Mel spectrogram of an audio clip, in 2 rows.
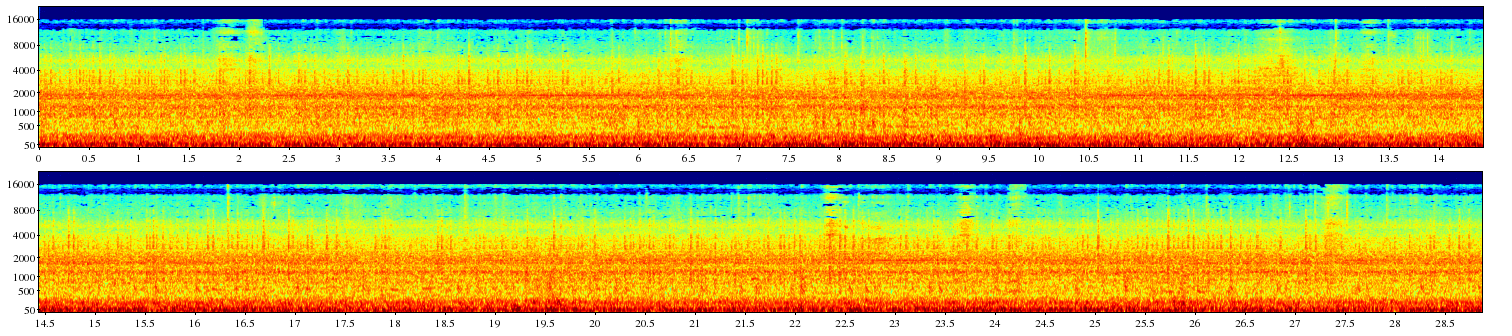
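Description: Cabin noise of a JNR 113 series electric train running at speed: a steady low rumble, with a few faint clicks scattered through it.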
